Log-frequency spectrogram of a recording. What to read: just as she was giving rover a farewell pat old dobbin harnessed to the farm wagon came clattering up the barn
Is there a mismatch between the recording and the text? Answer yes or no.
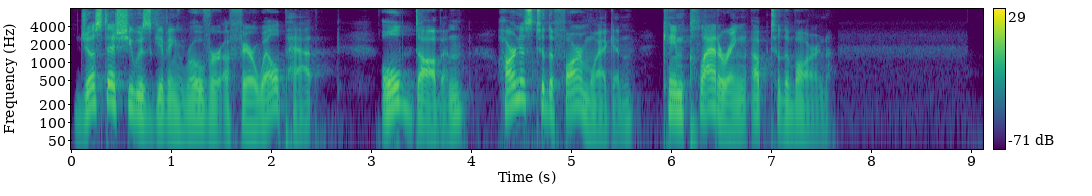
yes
